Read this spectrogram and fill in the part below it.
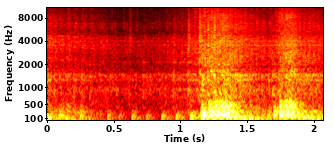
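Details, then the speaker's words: Honda TMX155 single-cylinder after repair of a cold-engine knocking noise, traced mainly to an alignment fault: even idle then two clean throttle blips, no knock or rattle; the earlier strange noise is gone. "Okay wala na yung kakaibang ingay kanina nung pinapakinggan natin nung nandon tayo sa kalsada Wala na okay na"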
